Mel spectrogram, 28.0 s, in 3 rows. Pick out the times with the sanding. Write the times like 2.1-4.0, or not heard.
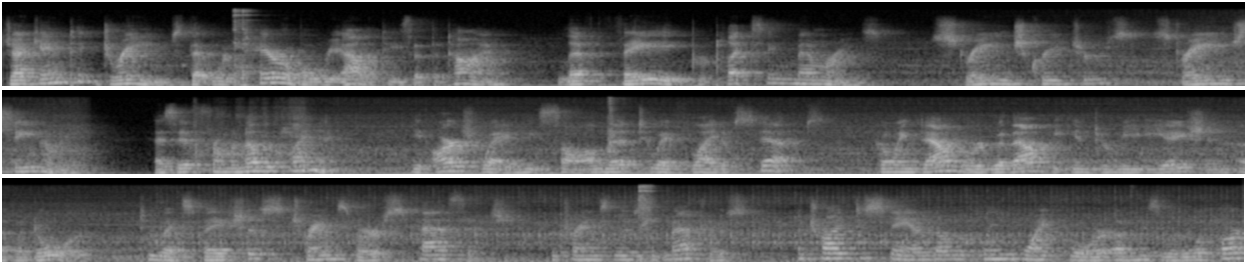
not heard.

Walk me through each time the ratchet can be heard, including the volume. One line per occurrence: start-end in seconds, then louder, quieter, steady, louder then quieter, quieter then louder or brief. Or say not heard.
not heard.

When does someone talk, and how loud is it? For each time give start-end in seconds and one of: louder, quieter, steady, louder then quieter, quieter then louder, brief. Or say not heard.
0.0-27.9 steady.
